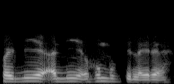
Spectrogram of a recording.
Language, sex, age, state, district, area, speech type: Manipuri, male, 18-30, Manipur, Chandel, rural, conversation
